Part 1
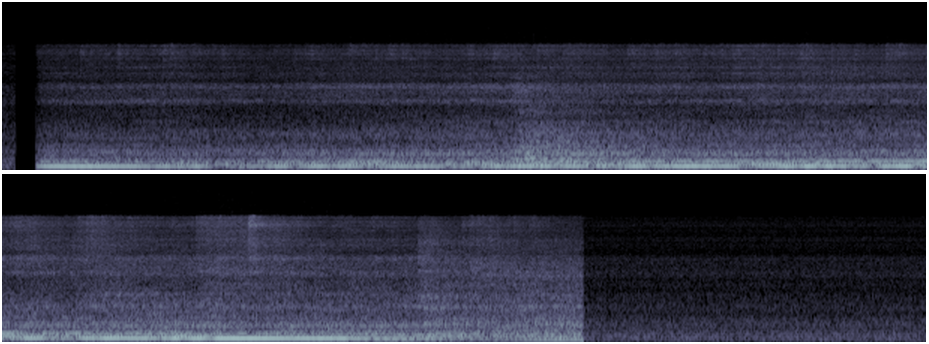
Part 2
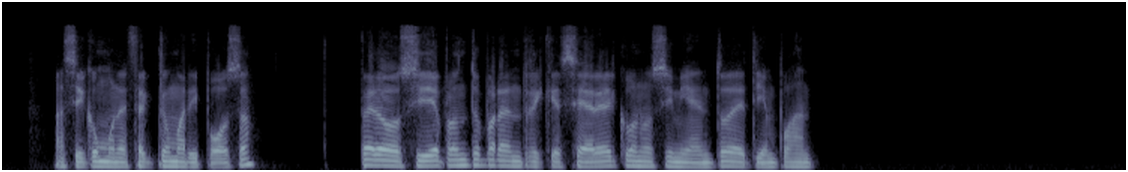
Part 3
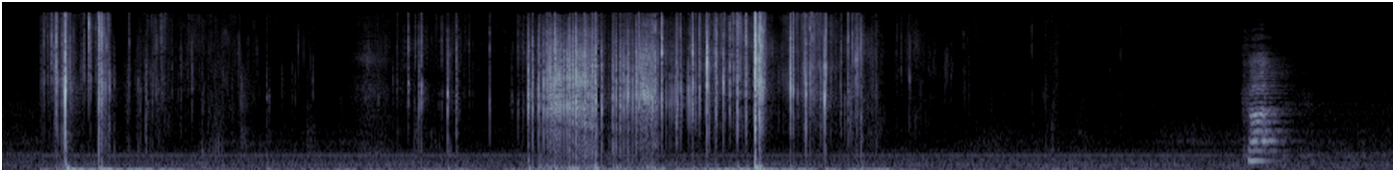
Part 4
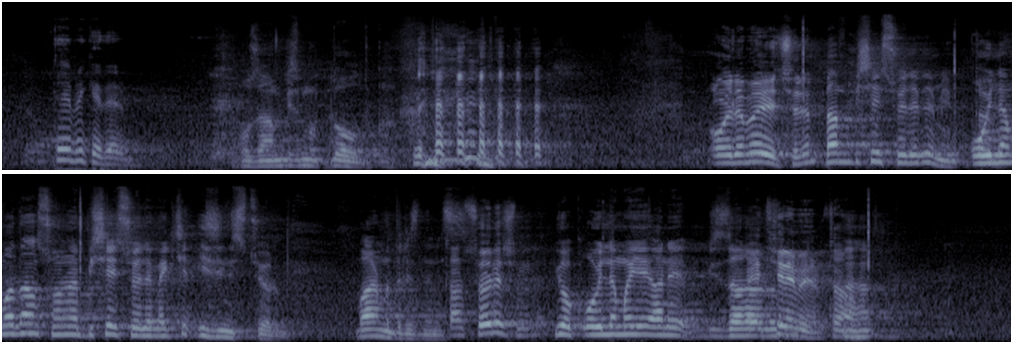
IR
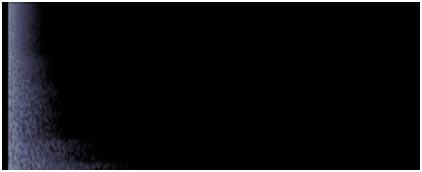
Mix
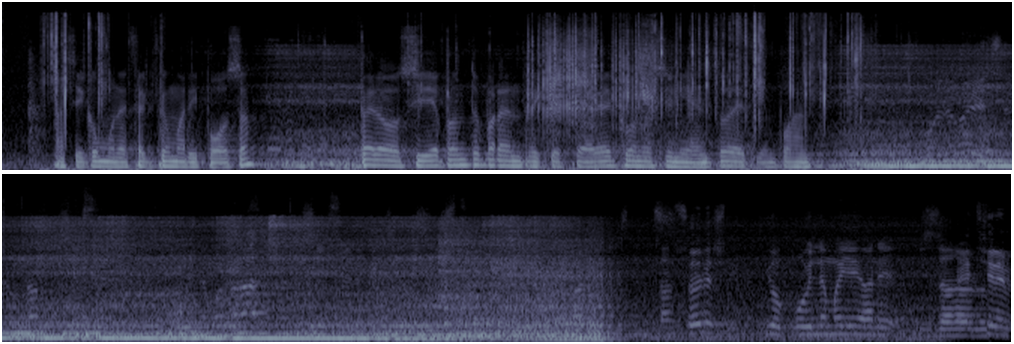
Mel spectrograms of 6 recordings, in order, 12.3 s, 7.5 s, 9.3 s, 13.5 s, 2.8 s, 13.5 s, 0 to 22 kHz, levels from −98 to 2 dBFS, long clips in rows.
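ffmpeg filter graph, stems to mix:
-filter_complex "[0:a]adelay=700,volume=-2.5dB,asplit=2[link_01][link_02];[link_02]volume=-10dB[link_03];[1:a]equalizer=frequency=110:width=0.31:gain=12.5,acompressor=mode=upward:threshold=-46dB:ratio=2.5,volume=-4.5dB,asplit=3[link_04][link_05][link_06];[link_05]volume=-18.5dB[link_07];[2:a]volume=-2.5dB[link_08];[3:a]acrusher=bits=10:mix=0:aa=0.000001,adelay=1400,volume=-16dB[link_09];[link_06]apad=whole_len=574736[link_10];[link_01][link_10]sidechaincompress=threshold=-40dB:ratio=8:attack=38:release=826[link_11];[link_03][link_07]amix=inputs=2:normalize=0,aecho=0:1:61|122|183|244|305|366:1|0.43|0.185|0.0795|0.0342|0.0147[link_12];[link_11][link_04][link_08][link_09][link_12]amix=inputs=5:normalize=0,acompressor=threshold=-42dB:ratio=8"

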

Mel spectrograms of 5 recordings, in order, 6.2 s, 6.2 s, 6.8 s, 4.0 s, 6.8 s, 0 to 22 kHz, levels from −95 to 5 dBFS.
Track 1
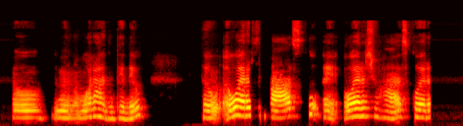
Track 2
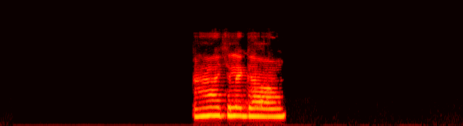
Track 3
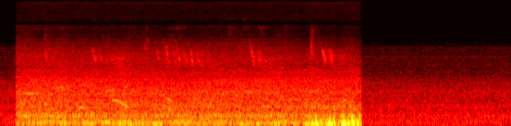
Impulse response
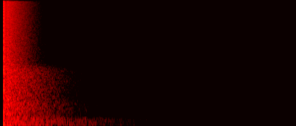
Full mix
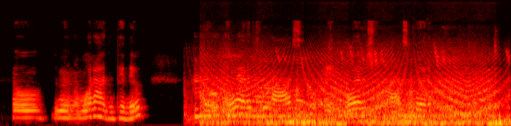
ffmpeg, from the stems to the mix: -filter_complex "[0:a]volume=-7.5dB[link_01];[1:a]acompressor=threshold=-34dB:ratio=6,volume=0dB[link_02];[2:a]highpass=77,aphaser=in_gain=1:out_gain=1:delay=3.6:decay=0.52:speed=0.66:type=triangular,adelay=2450,volume=-1dB[link_03];[link_01][link_02][link_03]amix=inputs=3:normalize=0,acompressor=threshold=-30dB:ratio=4"

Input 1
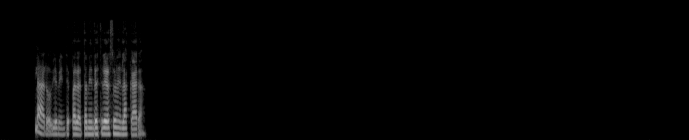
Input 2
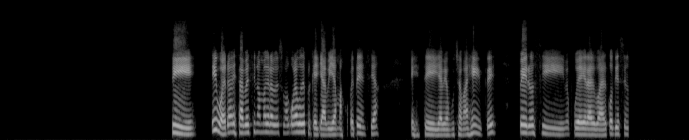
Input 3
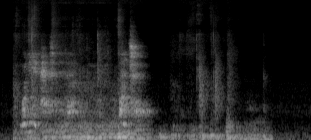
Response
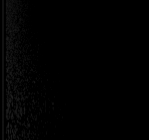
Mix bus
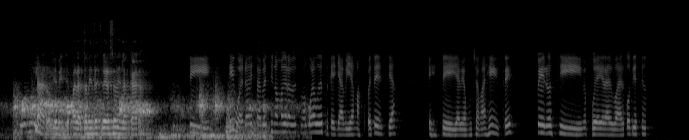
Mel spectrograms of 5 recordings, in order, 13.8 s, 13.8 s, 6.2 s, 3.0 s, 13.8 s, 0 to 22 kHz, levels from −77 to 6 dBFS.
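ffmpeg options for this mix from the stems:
-filter_complex "[0:a]volume=2dB,asplit=2[link_01][link_02];[link_02]volume=-11dB[link_03];[1:a]acrossover=split=2900[link_04][link_05];[link_05]acompressor=threshold=-33dB:ratio=4:attack=1:release=60[link_06];[link_04][link_06]amix=inputs=2:normalize=0,alimiter=limit=-18.5dB:level=0:latency=1:release=317,adelay=350,volume=-12dB,asplit=2[link_07][link_08];[link_08]volume=-20.5dB[link_09];[2:a]highpass=81,acompressor=threshold=-28dB:ratio=6,lowpass=frequency=970:width_type=q:width=8.1,volume=-2dB[link_10];[link_03][link_09]amix=inputs=2:normalize=0,aecho=0:1:67|134|201|268|335|402|469:1|0.49|0.24|0.118|0.0576|0.0282|0.0138[link_11];[link_01][link_07][link_10][link_11]amix=inputs=4:normalize=0,alimiter=limit=-19.5dB:level=0:latency=1:release=491"

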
